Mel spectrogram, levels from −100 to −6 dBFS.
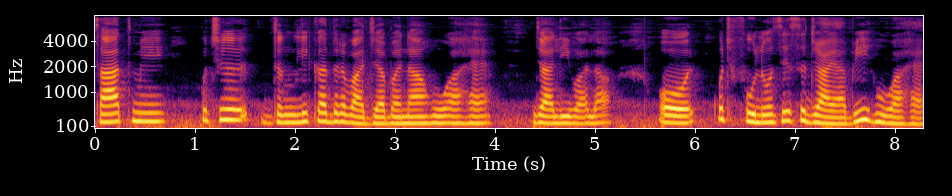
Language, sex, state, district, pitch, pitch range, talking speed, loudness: Hindi, male, Punjab, Pathankot, 200 Hz, 180-230 Hz, 135 wpm, -15 LUFS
